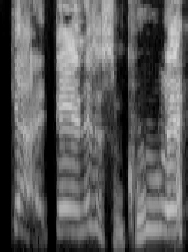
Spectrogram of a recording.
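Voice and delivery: high, soft mock whine; squeaky under-the-breath protest, breaking into a laugh; retold dismay. Kid reacting to getting roasted at school, in mock dismay.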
